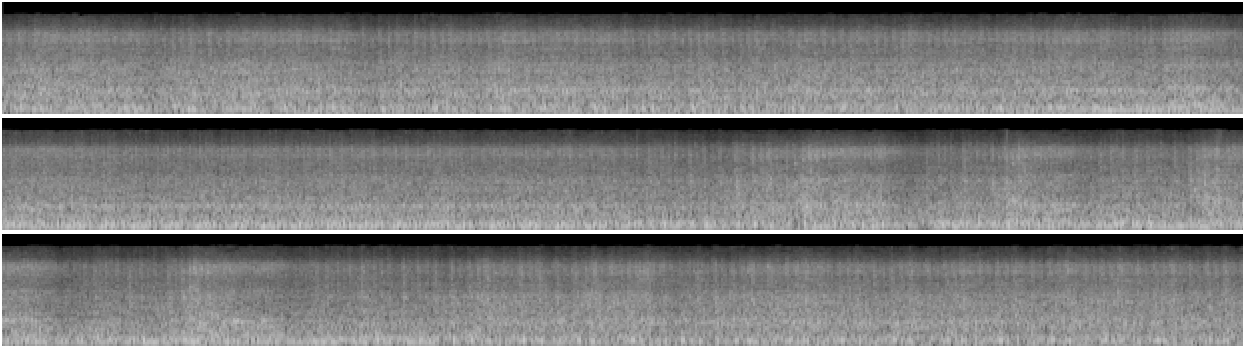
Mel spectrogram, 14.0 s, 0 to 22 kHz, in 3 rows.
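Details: Ford 9600 tractor, only 134 hours run in ten years, fuel pump leaking, first start after sitting: steady, even diesel rumble without misses or knocks; engine running smoothly.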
